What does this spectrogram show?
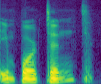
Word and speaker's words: important: Misal kita lihat dalam syllable, 3 syllable di sana ada kata important, yang distress atau ditekan adalah syllable poor. Berarti cara bacanya im-nya rendah, tone-nya, kemudian pour-nya tinggi, cent-nya rendah.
